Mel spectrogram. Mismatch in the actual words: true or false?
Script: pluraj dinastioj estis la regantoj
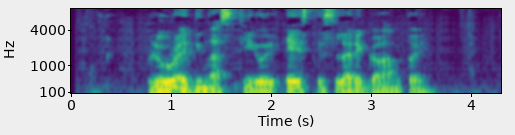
false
